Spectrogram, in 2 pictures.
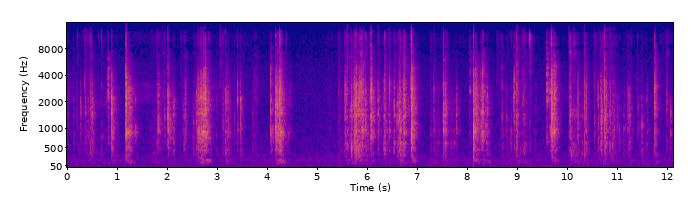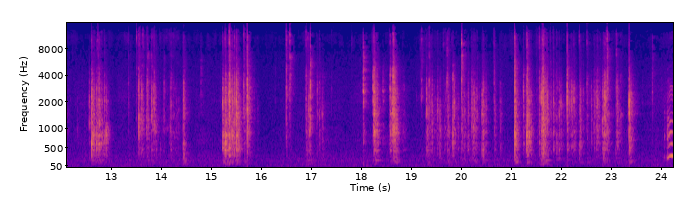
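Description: Plastic lip gloss tubes and lip product packages clicking and clacking against each other and against clear plastic organizer trays as they are picked up and set down by hand. The clicks come irregularly, in quick runs with short pauses.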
